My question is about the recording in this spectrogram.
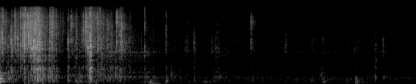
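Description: Foil trading-card pack wrapper crinkling as it is pulled open. The sound is loudest in the first second and a half, then fades to a few faint ticks.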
